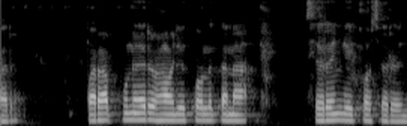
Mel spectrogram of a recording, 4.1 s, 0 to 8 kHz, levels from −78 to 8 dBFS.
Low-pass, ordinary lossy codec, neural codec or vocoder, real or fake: none; none; codec, 16 kHz, 8 kbps, FunCodec, trained on LibriTTS, 25 frames a second; fake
